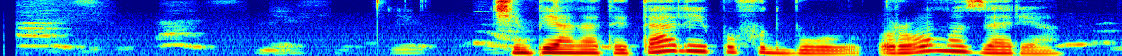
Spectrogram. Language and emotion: Russian, neutral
